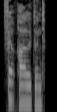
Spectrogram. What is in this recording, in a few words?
"verhaltend", German; adjectives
